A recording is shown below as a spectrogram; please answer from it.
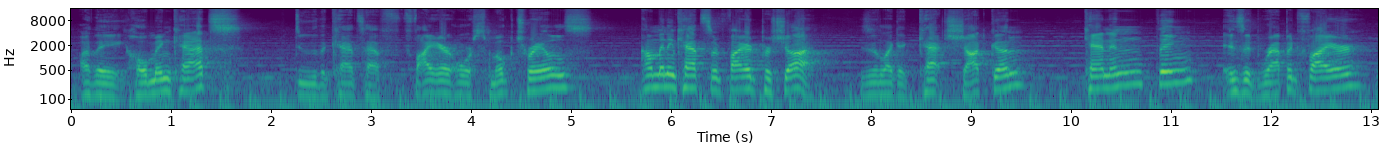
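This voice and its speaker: Young man, stuffy nose, rambling casual chat, mid pitch, faint music behind. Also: fairly bright tone. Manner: rambling, chatty, with many fillers and restarts. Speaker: YouTube channel creator. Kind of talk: casual vlog address to viewers.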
